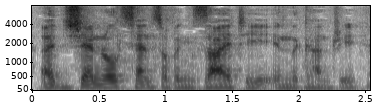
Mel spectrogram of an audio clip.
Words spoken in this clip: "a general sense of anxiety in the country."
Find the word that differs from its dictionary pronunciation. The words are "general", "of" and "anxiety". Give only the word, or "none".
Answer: none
